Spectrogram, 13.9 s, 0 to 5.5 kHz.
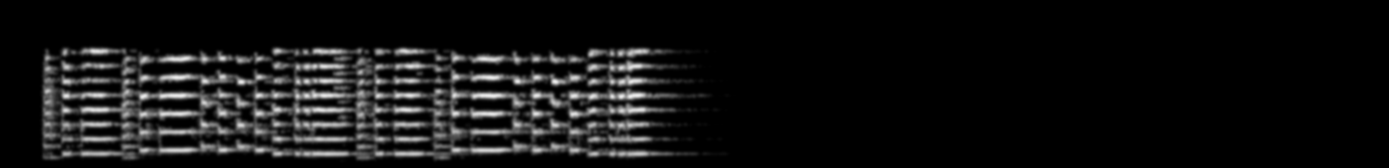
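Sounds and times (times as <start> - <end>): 
bugle call: 0.4 - 7.2.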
